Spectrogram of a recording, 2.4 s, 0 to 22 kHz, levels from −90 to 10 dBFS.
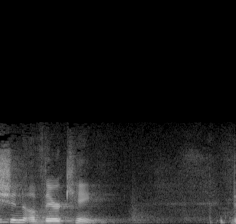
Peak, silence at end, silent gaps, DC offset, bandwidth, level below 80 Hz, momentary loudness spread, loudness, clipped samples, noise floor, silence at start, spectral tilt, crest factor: -4 dBFS; 0 s; none; under 0.1%; 9.4 kHz; -86 dBFS; 21 LU; -20 LUFS; under 0.1%; -52 dBFS; 0 s; -3.5 dB/octave; 18 dB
